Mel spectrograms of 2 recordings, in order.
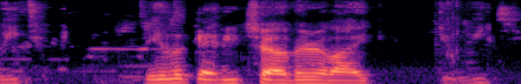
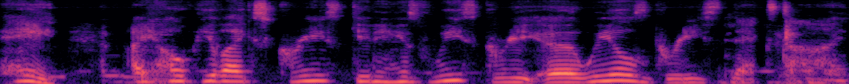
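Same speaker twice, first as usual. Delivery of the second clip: very soft whispered aside; 3 semitones higher, 9 dB quieter than usual. A character whispers an aside to Daryl: whispering. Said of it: "he whispers to Daryl. Whispers".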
